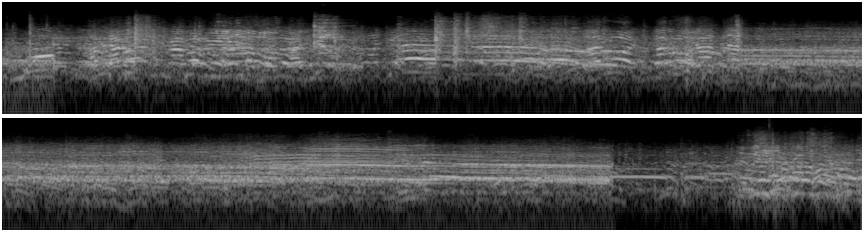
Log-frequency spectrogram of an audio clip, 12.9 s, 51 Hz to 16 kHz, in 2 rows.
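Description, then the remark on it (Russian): A large, agitated crowd shouts and chatters in a dense, continuous roar during street unrest in October 1993, with sharp cracking gunshots punctuating the first half and excited cries rising near the end. “Кто-то поднимает красный флаг, кто-то что-то ломает. Лежат раненые, раздаются выстрелы.”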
